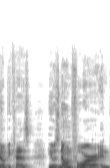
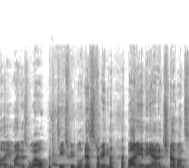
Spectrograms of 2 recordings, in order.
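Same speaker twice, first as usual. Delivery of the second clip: dry, sarcastic tone, clearly play-acted; 4 semitones higher, 5 dB louder than usual. Repeating the other speaker's pitch back to them: imitating a sarcastic remark. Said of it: "Was that sarcastic when I pitched you?".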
